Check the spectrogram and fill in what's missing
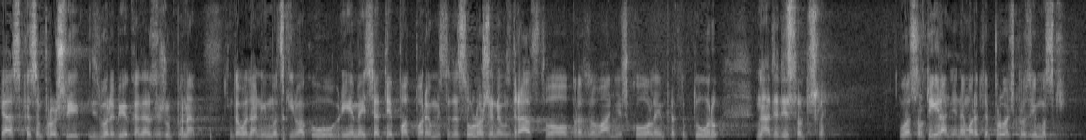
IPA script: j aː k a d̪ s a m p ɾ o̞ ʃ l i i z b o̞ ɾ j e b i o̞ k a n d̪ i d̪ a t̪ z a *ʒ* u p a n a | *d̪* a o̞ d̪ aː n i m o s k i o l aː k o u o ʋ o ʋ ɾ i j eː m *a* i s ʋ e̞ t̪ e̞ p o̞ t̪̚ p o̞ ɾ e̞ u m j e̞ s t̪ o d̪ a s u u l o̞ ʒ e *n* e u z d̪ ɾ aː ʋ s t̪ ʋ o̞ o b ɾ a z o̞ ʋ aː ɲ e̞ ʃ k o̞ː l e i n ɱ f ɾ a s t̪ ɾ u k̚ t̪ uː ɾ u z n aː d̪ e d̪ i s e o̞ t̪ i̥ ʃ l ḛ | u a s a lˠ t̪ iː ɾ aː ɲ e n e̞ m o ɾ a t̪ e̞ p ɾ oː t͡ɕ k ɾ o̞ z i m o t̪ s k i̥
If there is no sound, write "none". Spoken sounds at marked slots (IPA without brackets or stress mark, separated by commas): ʒ, d̪, e, n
